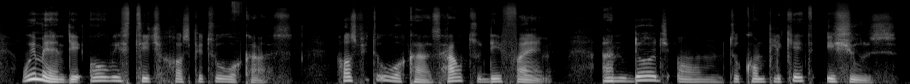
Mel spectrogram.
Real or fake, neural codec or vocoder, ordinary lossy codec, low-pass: fake; autoencoder, 48 kHz, 128 numbers a frame, DAC-VAE, trained on Japanese speech; none; none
